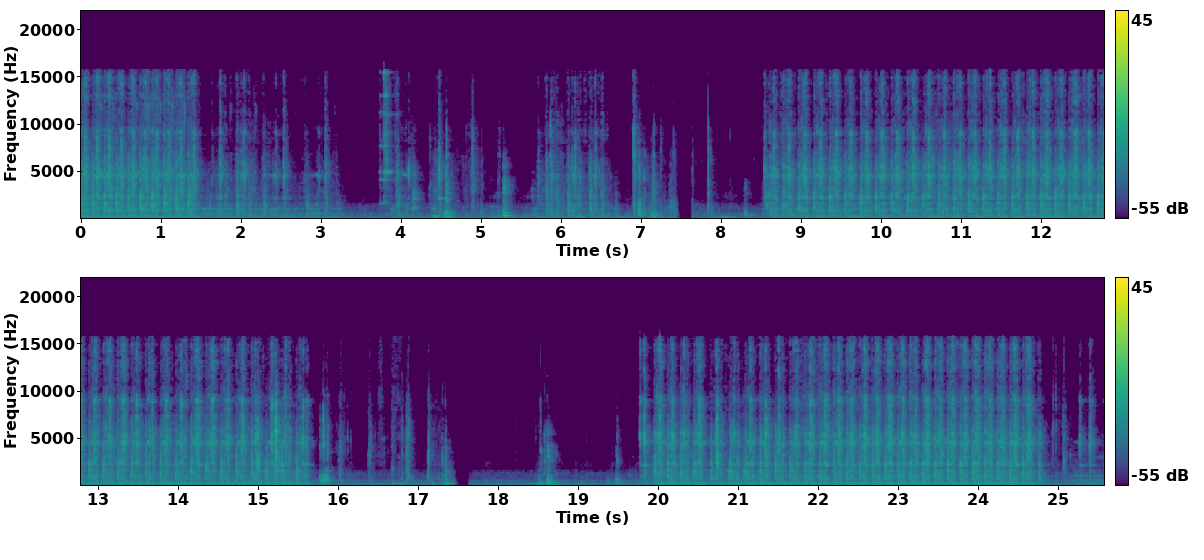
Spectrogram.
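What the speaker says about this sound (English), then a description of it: "Top stitch those down. Oh, helps if you turn your machine on." A sewing machine top stitches fabric for a bag, running in long steady mechanical bursts of rapid needle chatter with brief pauses between runs, close and alone.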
